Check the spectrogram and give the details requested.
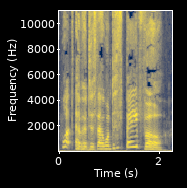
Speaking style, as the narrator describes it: asked Martha, laughing

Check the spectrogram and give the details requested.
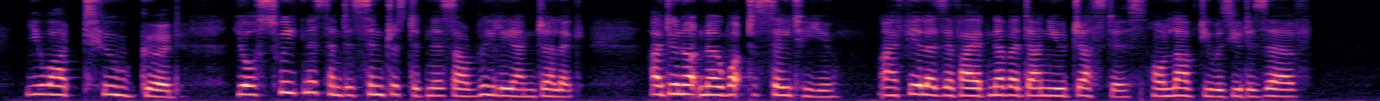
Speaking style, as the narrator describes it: exclaimed Elizabeth

